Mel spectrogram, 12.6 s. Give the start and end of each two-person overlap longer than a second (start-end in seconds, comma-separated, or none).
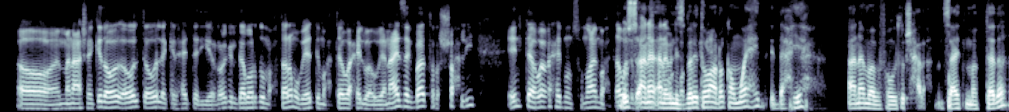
7.7-9.0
